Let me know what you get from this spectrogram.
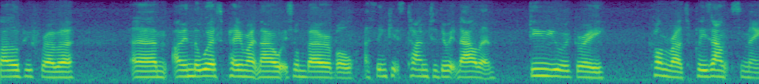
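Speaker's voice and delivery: normal talking voice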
